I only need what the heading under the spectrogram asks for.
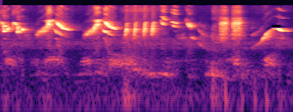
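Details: Himalayan goldfinch singing a lively twittering song of bright, high, rising and falling chirps and sweeping notes, delivered in quick bursts over three seconds with little background sound.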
